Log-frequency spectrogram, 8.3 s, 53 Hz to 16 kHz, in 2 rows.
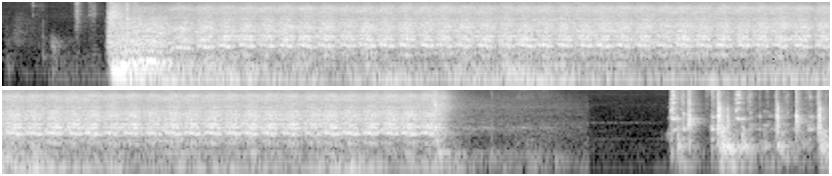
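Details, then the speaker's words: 1979 Camaro big block Chevy, long unused, after cleaning the starter solenoid contacts. Even cranking for about six seconds with no firing. The carburetor float bowl is bone dry with nothing from the accelerator pumps; the owner suspects the carburetor needs cleaning. "Nothing coming out of the accelerator pumps. Boy, it's probably sat long enough that I might have to take this carburetor apart and clean it now."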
